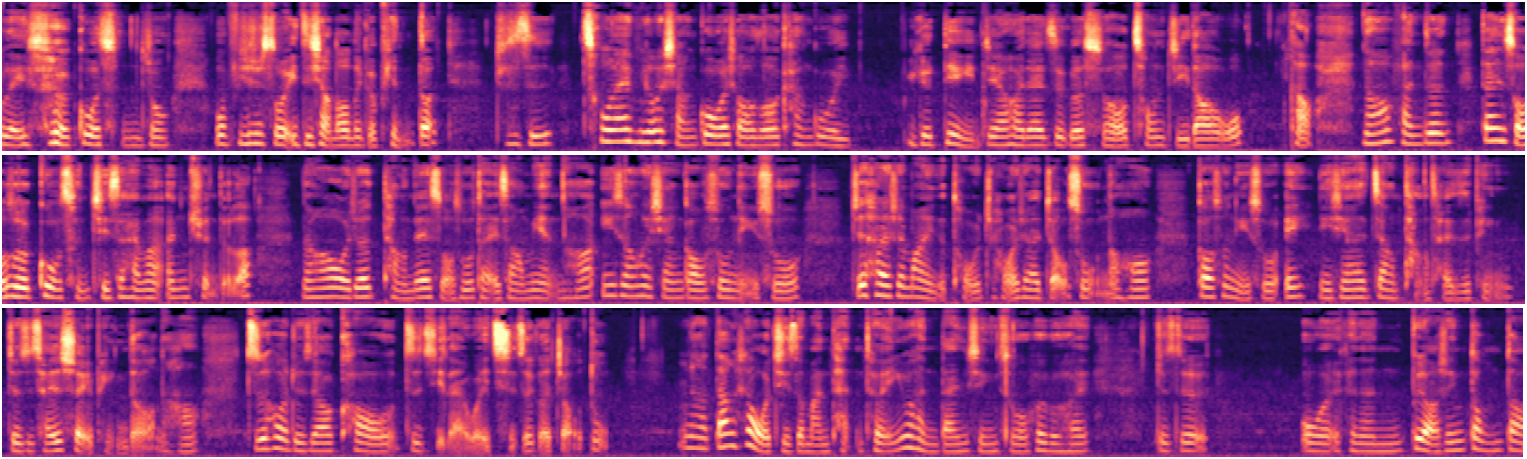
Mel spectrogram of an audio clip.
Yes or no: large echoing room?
no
